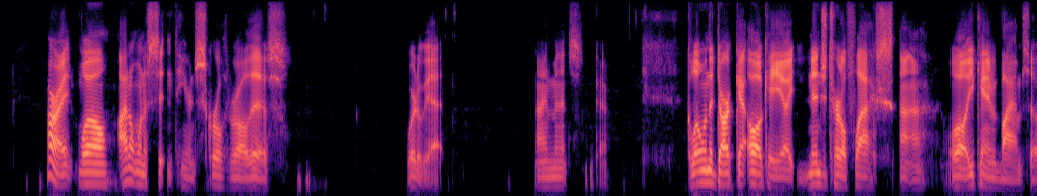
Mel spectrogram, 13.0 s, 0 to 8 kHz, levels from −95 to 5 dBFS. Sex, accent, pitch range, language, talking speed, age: male, American, 100-125 Hz, English, 190 wpm, 20-39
